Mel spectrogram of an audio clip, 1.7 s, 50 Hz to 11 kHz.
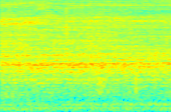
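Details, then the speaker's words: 2006 Ford F-450 ambulance: with engine running, opening the second rear door vents the rear air suspension to lower the deck for the gurney; steady rush of escaping air with a faint even whistle, normal lowering. "so when we open the doors not this one but the second door it will release the air you can hear it"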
